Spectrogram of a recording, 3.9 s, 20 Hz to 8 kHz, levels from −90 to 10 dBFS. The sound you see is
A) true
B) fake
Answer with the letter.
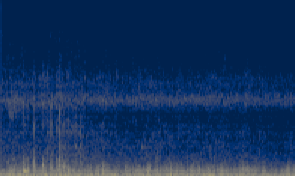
B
